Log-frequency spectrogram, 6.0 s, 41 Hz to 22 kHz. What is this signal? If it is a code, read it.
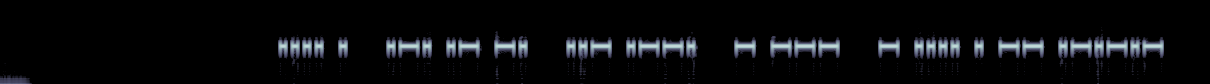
Morse code, heard as a keyed tone, about 40 wpm, 700 Hz. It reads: HE RAN UP TO THEM.
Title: Sentences from Top 1000 Words - Review Part 3 - 40wpm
